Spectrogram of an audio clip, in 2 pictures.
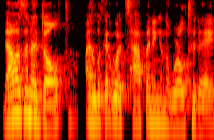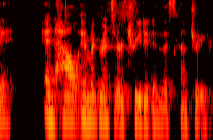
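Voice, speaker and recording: Middle-aged woman, Spanish first language, low-ish voice; measured, earnest personal storytelling. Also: fairly even intonation. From United States. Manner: earnest, measured, dropping soft at line ends. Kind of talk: reading a personal essay. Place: home, virtual event.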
